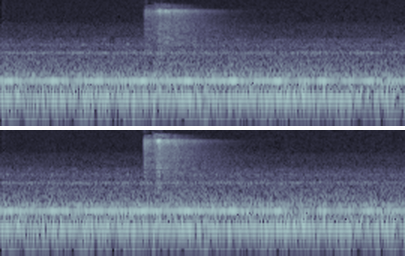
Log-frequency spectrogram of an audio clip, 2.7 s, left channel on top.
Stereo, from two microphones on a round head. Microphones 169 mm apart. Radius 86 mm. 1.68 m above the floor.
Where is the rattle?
65° right (ahead or behind), 3 m.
